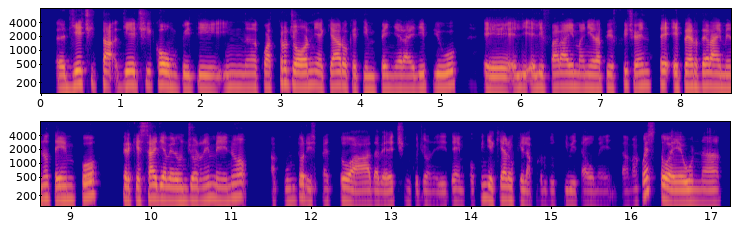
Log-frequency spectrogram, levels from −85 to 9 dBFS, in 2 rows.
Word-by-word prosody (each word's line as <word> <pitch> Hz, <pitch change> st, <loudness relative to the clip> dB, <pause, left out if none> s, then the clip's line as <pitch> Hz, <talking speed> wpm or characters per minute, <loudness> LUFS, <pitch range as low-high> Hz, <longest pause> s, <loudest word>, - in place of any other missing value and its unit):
ehm, 150 Hz, -, 0 dB
10 175 Hz, +4 st, +3 dB
ta 170 Hz, -3 st, +5 dB
10 175 Hz, +1 st, +1 dB
compiti 150 Hz, -3 st, +2 dB
in 155 Hz, 0 st, -5 dB
4 160 Hz, +4 st, 0 dB
giorni 170 Hz, -1 st, +4 dB
è 160 Hz, -, -2 dB
chiaro 165 Hz, +1 st, +3 dB
che 150 Hz, -1 st, -5 dB
ti 145 Hz, -, -7 dB
impegnerai 145 Hz, 0 st, -2 dB
di 155 Hz, +1 st, -2 dB
più 155 Hz, 0 st, +1 dB, 0.4 s
e 140 Hz, -1 st, +2 dB
e -, -, -1 dB
li 150 Hz, +1 st, -1 dB
e -, -, 0 dB
li 155 Hz, 0 st, 0 dB
farai 160 Hz, +2 st, +1 dB
in 160 Hz, -, -1 dB
maniera 150 Hz, -1 st, 0 dB
più 155 Hz, +1 st, -4 dB
efficiente 170 Hz, +2 st, -1 dB
e 160 Hz, -, +1 dB
perderai 160 Hz, 0 st, +4 dB
meno 155 Hz, +3 st, -2 dB
tempo 165 Hz, +5 st, 0 dB, 0.2 s
perché 155 Hz, 0 st, 0 dB
sai 170 Hz, +3 st, +3 dB
di 170 Hz, -, +2 dB
avere 155 Hz, -2 st, +2 dB
1 150 Hz, 0 st, -2 dB
giorno 155 Hz, 0 st, -3 dB
in 170 Hz, -, -4 dB
meno 175 Hz, +4 st, -4 dB, 0.3 s
appunto 145 Hz, +1 st, -6 dB
rispetto 145 Hz, +1 st, -4 dB
ad 130 Hz, 0 st, -2 dB
avere 125 Hz, 0 st, -4 dB
5 135 Hz, -1 st, -16 dB
giorni 125 Hz, -1 st, -15 dB
di 120 Hz, 0 st, -12 dB
tempo. 135 Hz, -1 st, -12 dB
Quindi 170 Hz, +3 st, -5 dB
è -, -, -9 dB
chiaro 155 Hz, +1 st, -1 dB
che -, -, -9 dB
la 135 Hz, -, -7 dB
produttività 130 Hz, 0 st, -15 dB
aumenta, 125 Hz, 0 st, -16 dB
ma 135 Hz, +2 st, -19 dB
questo 210 Hz, -, +2 dB
è 135 Hz, -1 st, +2 dB
un 135 Hz, 0 st, -1 dB
155 Hz, 195 wpm, -26 LUFS, 140-165 Hz, 0.4 s, ta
